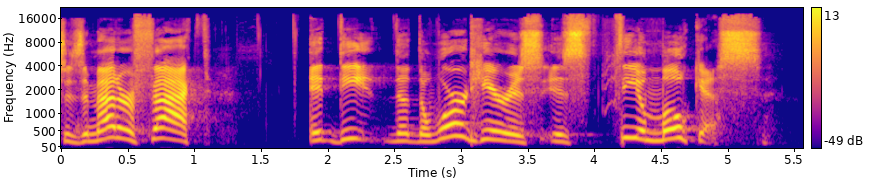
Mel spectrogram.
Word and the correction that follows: theomachos: Wait, is that, am I saying that right? Not good with Greek. Yeah, theomachus, machos or something. Theomachos, there you go.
